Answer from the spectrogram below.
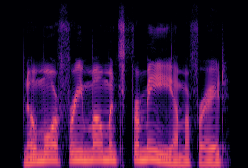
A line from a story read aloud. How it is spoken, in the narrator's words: shouted in response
